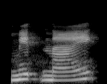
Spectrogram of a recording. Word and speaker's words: midnight: night, at midnight, at Midnight. Jadi GH-nya nggak dibaca.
